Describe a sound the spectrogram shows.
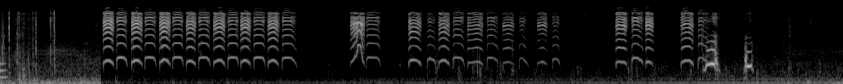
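A rubber toy squeaks rapidly over and over.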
